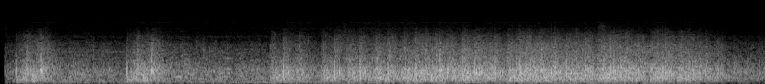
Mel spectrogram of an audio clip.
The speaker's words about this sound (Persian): این صدای تیراندازی شبی سه‌شنبه به چهارشنبه از قلب کابل از منطقه گذرگاه محل واقع در تپه‌های اطراف قسمت قدیمی پایتخت افغانستان بلند شد.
